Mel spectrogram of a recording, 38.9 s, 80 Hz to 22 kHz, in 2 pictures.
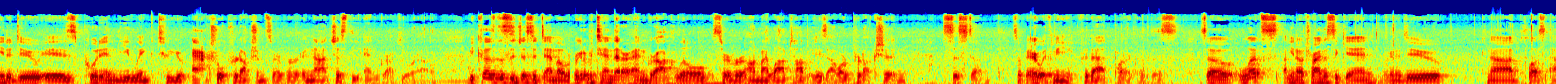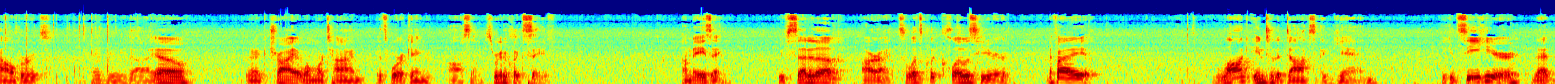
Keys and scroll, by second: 13.2 super+v, 34.2 super+w.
